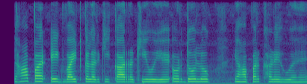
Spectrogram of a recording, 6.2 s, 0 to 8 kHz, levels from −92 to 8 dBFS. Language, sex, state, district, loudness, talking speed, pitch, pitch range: Hindi, female, Uttarakhand, Tehri Garhwal, -21 LUFS, 175 wpm, 235 Hz, 230-250 Hz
